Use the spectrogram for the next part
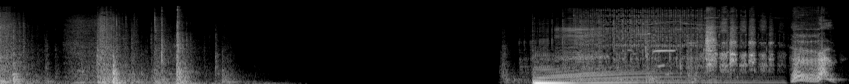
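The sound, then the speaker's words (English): A big dog pants in rapid, breathy bursts inside a house for a few seconds, then falls silent; after a pause a loud, drawn-out tonal sound rings out, with a thud or door noise at the end. “And Toby is in our house! Eek! The big dog is here!”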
